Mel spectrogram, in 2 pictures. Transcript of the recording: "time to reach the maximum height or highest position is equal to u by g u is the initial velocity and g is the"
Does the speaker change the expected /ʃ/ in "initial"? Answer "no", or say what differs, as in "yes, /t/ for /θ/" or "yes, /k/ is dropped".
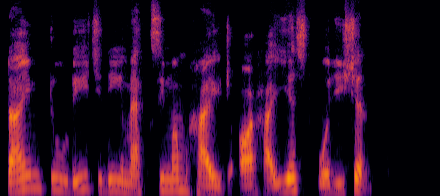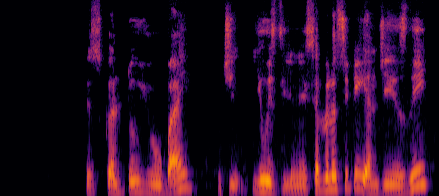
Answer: yes, /s/ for /ʃ/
